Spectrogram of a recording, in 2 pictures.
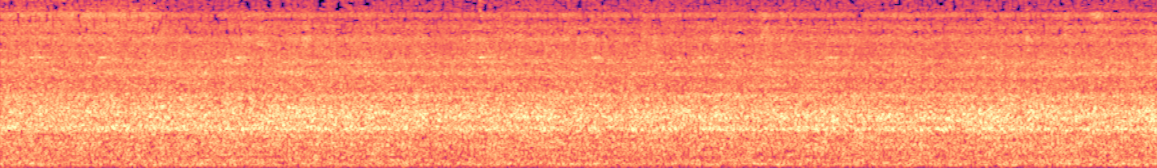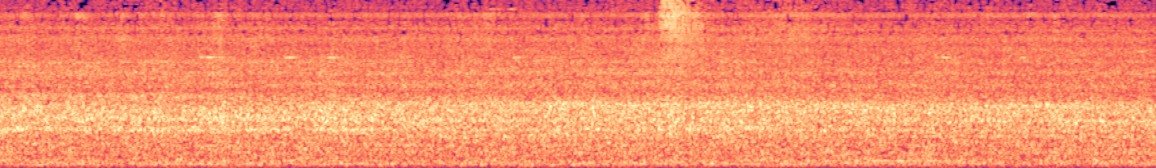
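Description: Inside the passenger saloon of a Metro Cammell 'MLR' electric multiple unit on the East Rail Line while the train runs: a steady rumble of wheels and running gear with a faint steady tone over it. A brief hiss comes about three-quarters of the way through.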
